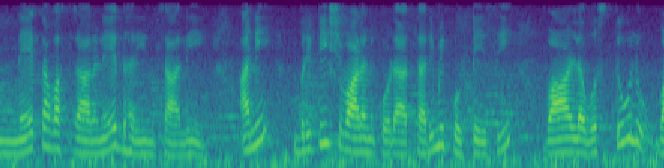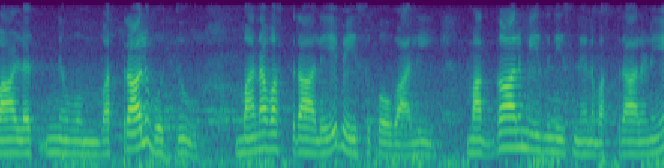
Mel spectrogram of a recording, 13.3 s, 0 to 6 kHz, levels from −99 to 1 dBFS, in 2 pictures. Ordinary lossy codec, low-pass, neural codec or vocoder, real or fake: none; 5.4 kHz; none; real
